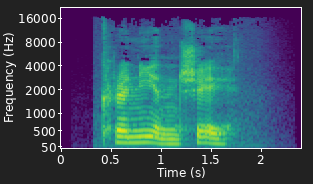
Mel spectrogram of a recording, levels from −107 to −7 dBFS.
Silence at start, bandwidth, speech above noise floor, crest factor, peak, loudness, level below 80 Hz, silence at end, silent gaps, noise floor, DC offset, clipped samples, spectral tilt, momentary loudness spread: 0.4 s; 16.5 kHz; 44 dB; 22 dB; 0 dBFS; -20 LUFS; -70 dBFS; 0.65 s; none; -63 dBFS; under 0.1%; under 0.1%; -4 dB/octave; 11 LU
